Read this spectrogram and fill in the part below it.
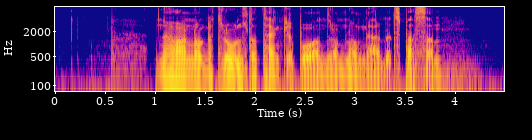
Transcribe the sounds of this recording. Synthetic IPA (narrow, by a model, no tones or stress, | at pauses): nʉ̟ːɦaɾanoːɡɔt̪ɾuːlɪɡt̪at̪ʰːɛŋkapʰɔ̰ɵ̰nd̪əɖɔmlɔŋːaa̰ɾbɛ̰t̪spʰa̰sːə̰n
